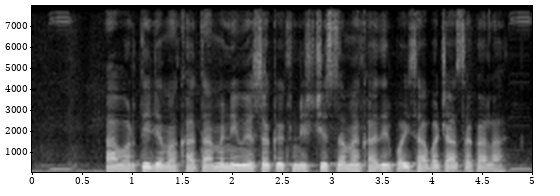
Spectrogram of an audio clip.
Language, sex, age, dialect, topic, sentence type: Bhojpuri, male, 18-24, Western, banking, statement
